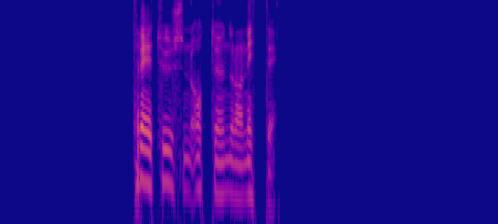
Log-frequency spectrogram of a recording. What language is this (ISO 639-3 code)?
nor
